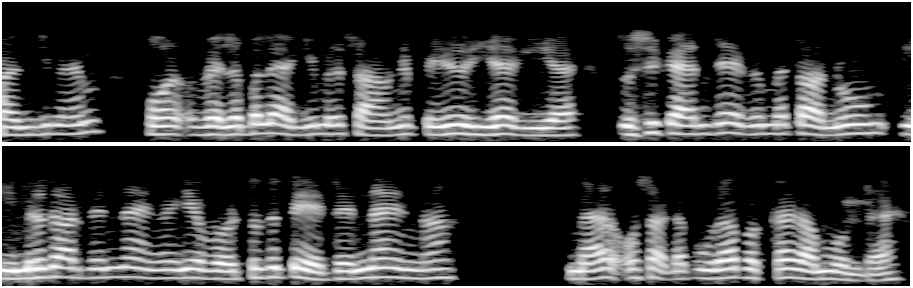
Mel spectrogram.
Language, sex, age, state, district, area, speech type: Punjabi, male, 18-30, Punjab, Ludhiana, urban, conversation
